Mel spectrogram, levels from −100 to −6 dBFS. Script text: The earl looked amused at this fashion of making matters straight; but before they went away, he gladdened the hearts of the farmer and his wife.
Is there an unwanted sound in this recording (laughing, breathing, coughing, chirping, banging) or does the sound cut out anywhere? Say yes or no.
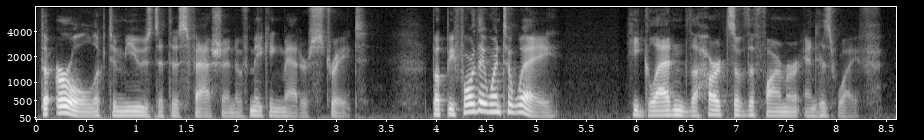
no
